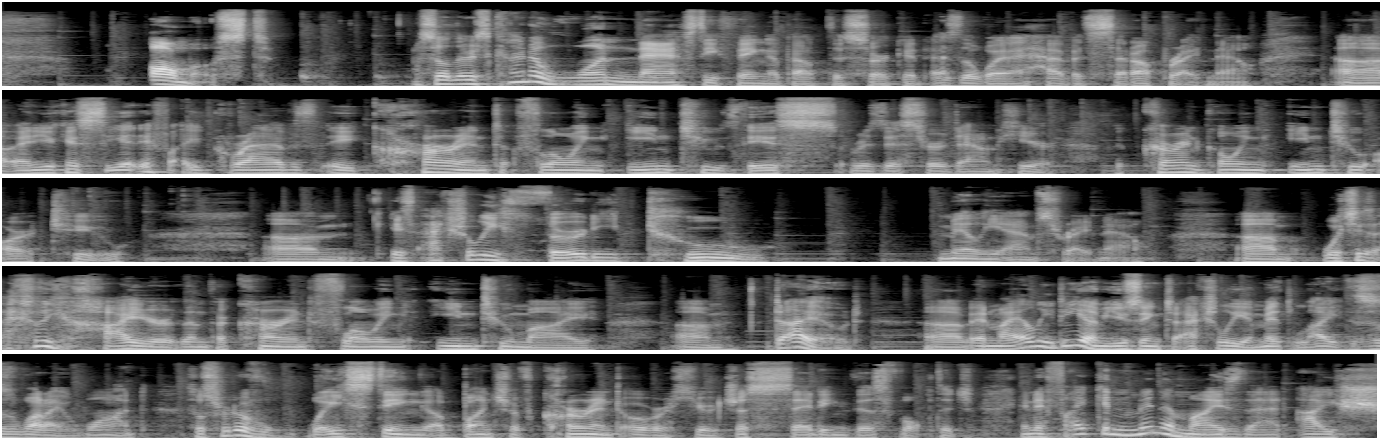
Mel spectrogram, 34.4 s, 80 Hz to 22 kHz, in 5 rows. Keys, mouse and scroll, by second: 8.4 click, 11.3 click.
